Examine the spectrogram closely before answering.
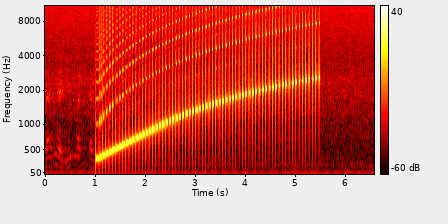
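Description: A game's score tally ticks up with a rapidly rising electronic tone.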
